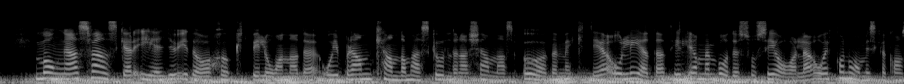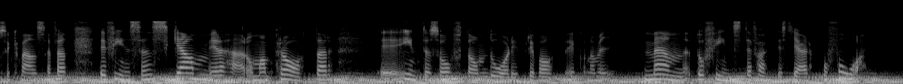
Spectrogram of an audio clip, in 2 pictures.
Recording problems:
high frequencies cut off; noticeable; nothing above 8 kHz
low rumble; loud; throughout; 4 dB below the speech

